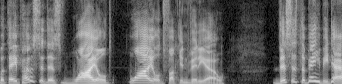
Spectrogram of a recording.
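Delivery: cracking, breaking voice, wild and drawn out. A streamer introducing a wild video to viewers, voice cracking. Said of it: "my voice is cracking".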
